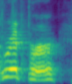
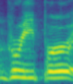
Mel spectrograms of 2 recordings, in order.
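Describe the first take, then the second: First: The first vowel sounds like short 'ih'. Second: The first vowel sounds like 'ee'. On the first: "it's not Gripper" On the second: "It's not Greeper"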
